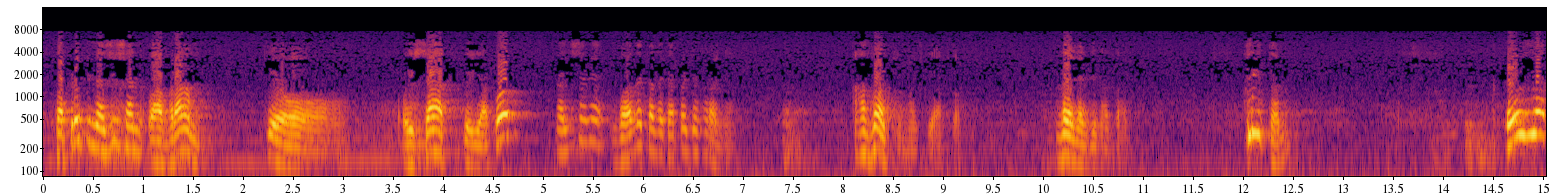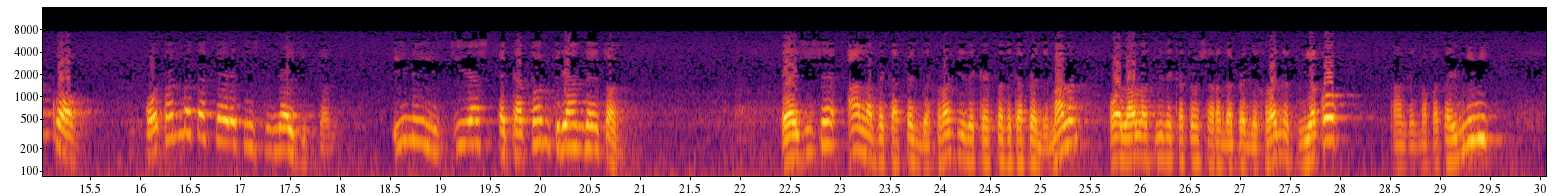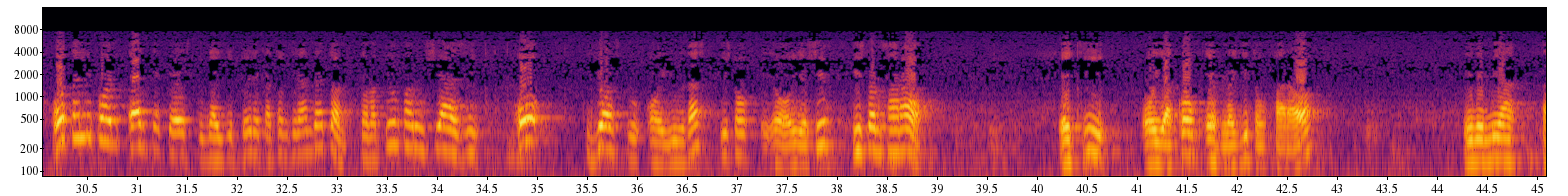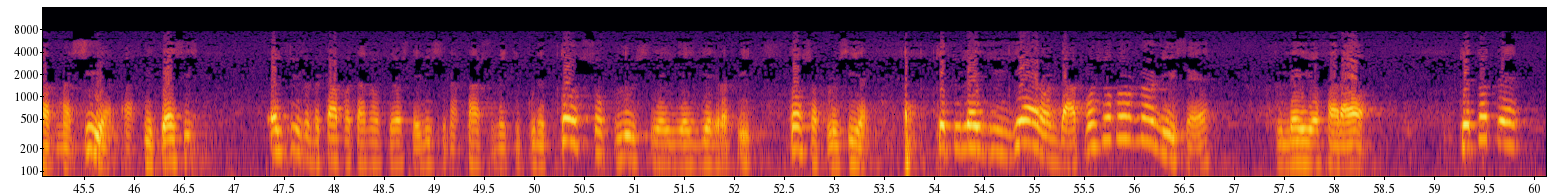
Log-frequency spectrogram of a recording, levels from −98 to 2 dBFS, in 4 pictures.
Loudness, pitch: -17 LUFS, 165 Hz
